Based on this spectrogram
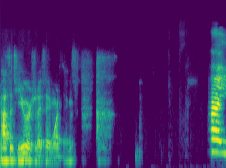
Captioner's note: chuckles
